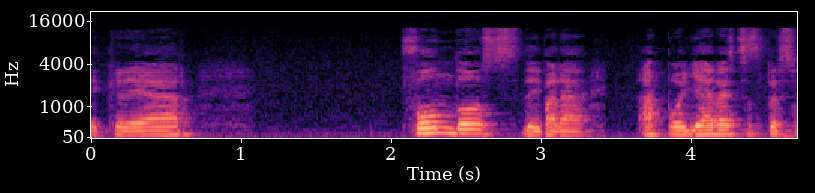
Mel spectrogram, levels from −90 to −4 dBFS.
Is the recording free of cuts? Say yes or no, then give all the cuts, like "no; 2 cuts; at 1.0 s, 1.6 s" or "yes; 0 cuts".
no; 2 cuts; at 3.0 s, 3.4 s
